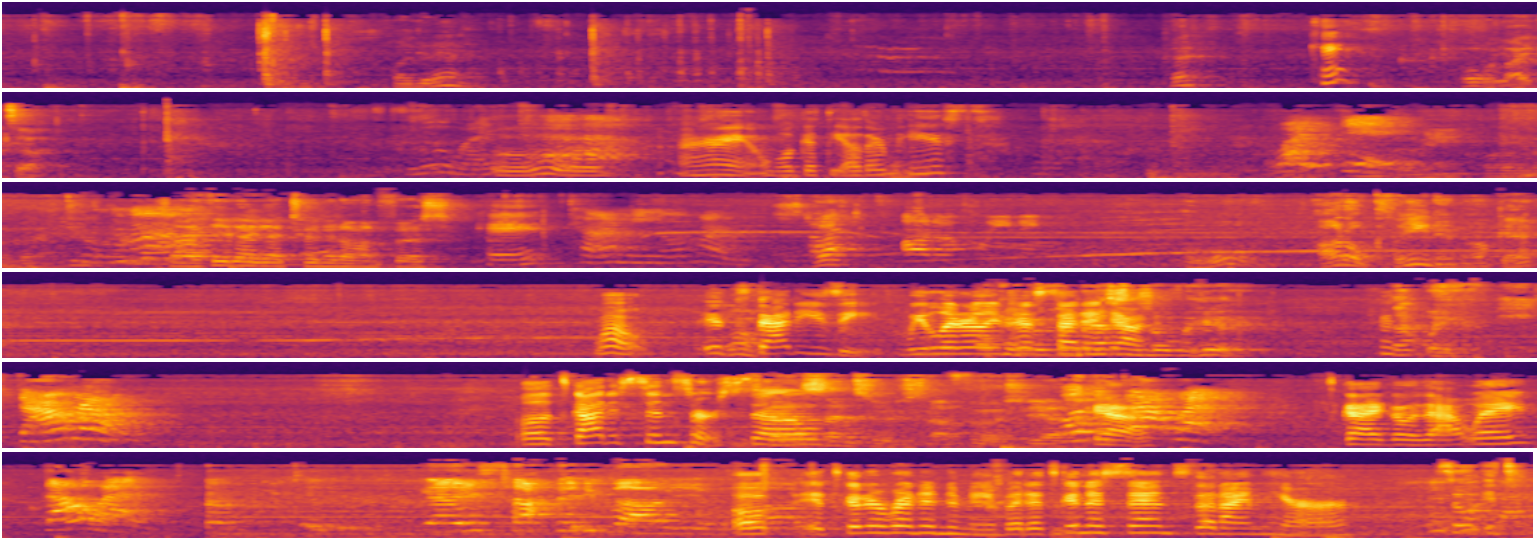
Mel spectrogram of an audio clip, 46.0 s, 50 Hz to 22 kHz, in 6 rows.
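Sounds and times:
cat meowing faintly: 0:04.2 - 0:04.8
robot vacuum whirring: 0:18.6 - 0:30.8.

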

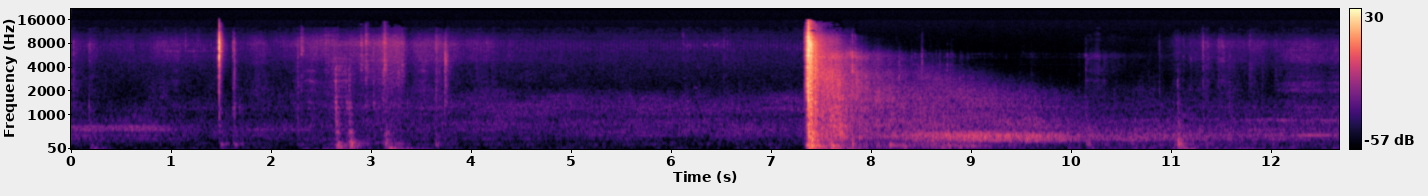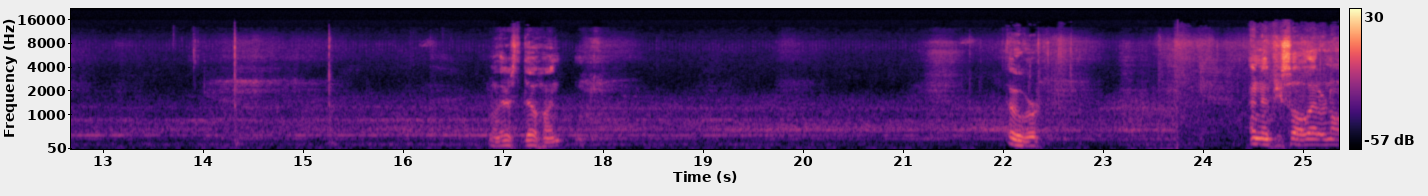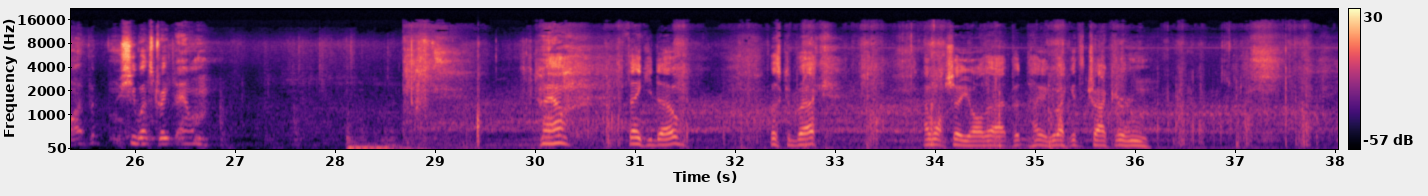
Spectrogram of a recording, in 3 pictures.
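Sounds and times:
faint rustling and handling: 0:22.3 - 0:25.8
man's voice: 0:33.9 - 0:36.2.

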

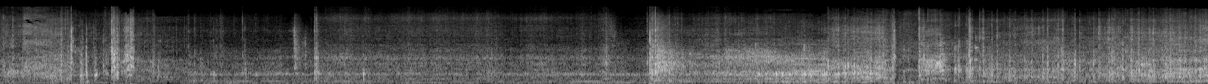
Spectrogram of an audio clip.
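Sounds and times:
skateboard clacks: 0:00.0 - 0:12.0
skateboard wheels rolling on concrete: 0:00.0 - 0:12.0.

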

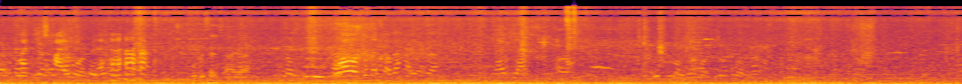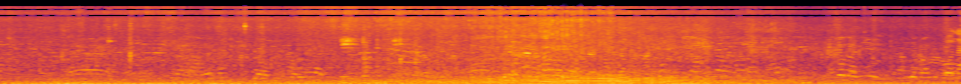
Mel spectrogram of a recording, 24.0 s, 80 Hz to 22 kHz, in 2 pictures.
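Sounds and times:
people talking: 0:00.0 - 0:24.0.

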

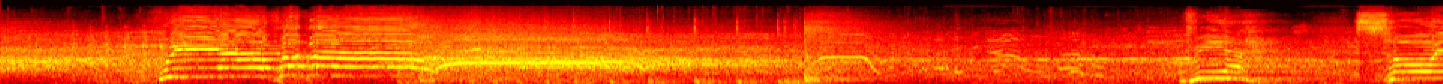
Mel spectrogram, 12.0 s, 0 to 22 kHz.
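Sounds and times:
crowd screaming: 0:00.0 - 0:12.0
live rock band playing: 0:00.5 - 0:08.0
drum kit hits: 0:03.3 - 0:07.5.

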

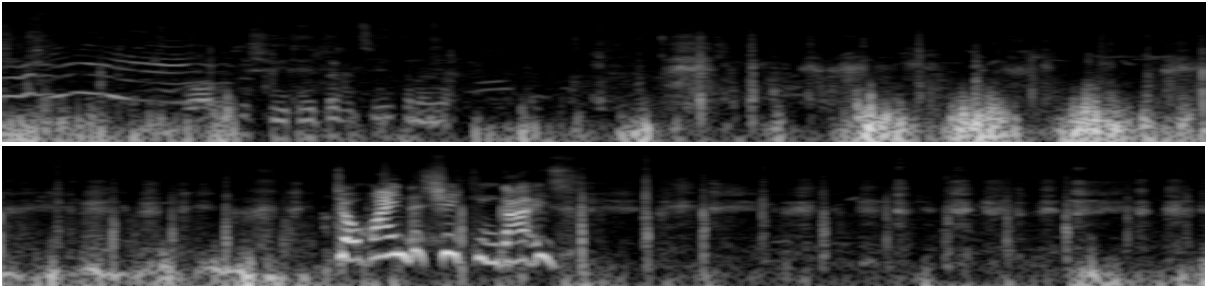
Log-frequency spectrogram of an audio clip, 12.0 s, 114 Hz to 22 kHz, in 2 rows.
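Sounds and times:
running footfalls on pavement: 0:00.0 - 0:12.0.

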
